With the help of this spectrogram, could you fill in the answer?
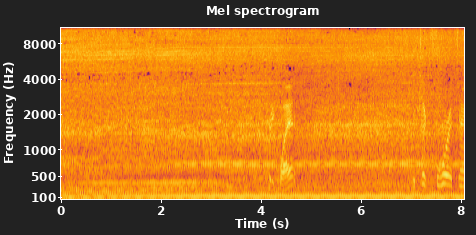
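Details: Brand-new Briggs & Stratton PP20 20kW natural-gas whole-house standby generator on its first run, started on the fourth attempt. It runs at low speed with a steady, quiet hum and no misses, heard from about 10 feet away.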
